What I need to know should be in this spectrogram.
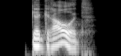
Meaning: past participle of grauen
- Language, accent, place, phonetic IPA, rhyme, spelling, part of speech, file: German, Germany, Berlin, [ɡəˈɡʁaʊ̯t], -aʊ̯t, gegraut, verb, De-gegraut.ogg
